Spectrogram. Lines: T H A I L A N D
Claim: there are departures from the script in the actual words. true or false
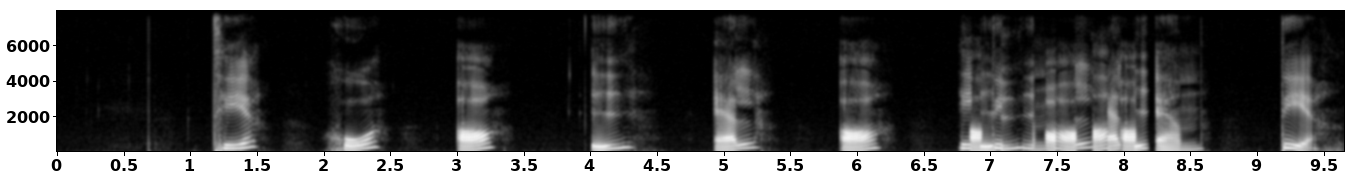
true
